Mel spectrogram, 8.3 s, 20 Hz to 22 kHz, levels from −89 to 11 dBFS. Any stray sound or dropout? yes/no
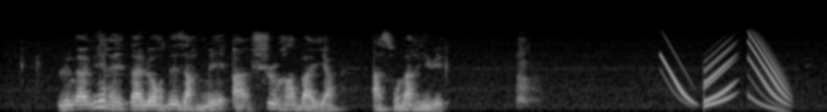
yes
